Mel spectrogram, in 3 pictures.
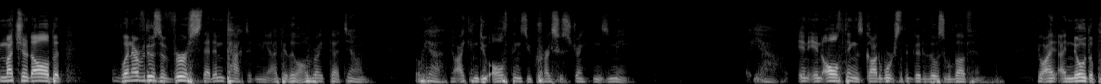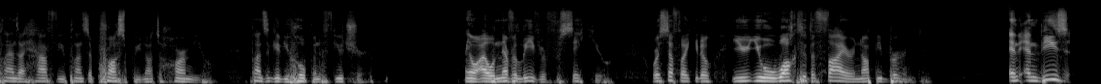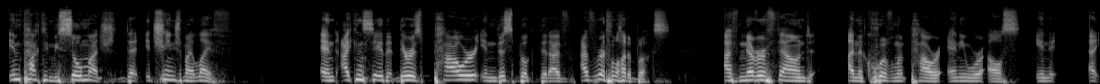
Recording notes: At THRIVE Church Vancouver, Canada.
